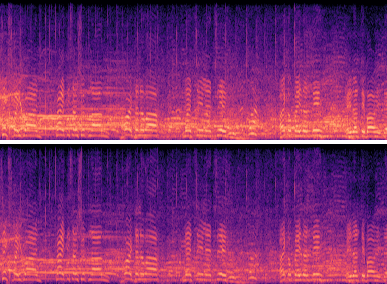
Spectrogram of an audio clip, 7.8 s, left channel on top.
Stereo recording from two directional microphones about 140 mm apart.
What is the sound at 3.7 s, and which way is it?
Speech, 35° right (ahead or behind).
